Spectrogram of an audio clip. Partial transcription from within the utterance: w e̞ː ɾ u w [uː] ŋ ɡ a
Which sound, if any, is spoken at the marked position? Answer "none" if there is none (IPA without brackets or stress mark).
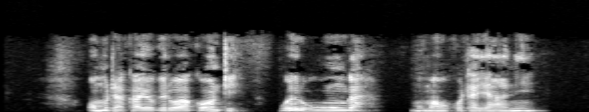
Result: uː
